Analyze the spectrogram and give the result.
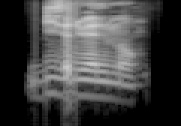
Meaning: biennially (every two years)
- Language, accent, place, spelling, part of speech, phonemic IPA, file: French, France, Lyon, bisannuellement, adverb, /bi.za.nɥɛl.mɑ̃/, LL-Q150 (fra)-bisannuellement.wav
